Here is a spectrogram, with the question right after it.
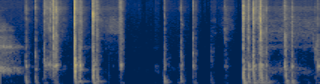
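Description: Fast clicks of typing on a computer keyboard come in bursts with short pauses, close and clear, with a faint sigh near the start.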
